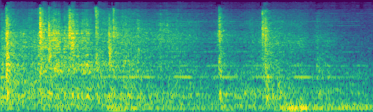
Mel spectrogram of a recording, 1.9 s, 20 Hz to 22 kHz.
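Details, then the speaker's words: Sharp, uneven crackles and snaps as the hand-cranked door window of a 1968 Subaru 360 is wound open; the window opens fully, and the source of the noise is still unknown before the door panel comes off. "これ全然開くんですけど、聞こえます？バキバキって言いません？これ"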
